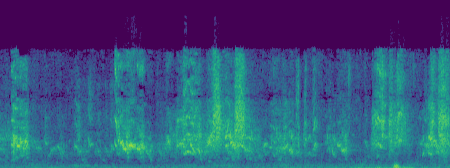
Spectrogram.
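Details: Budgies in an aviary give scattered harsh squawks and chirps, spaced out rather than continuous, with a low knock near the end.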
